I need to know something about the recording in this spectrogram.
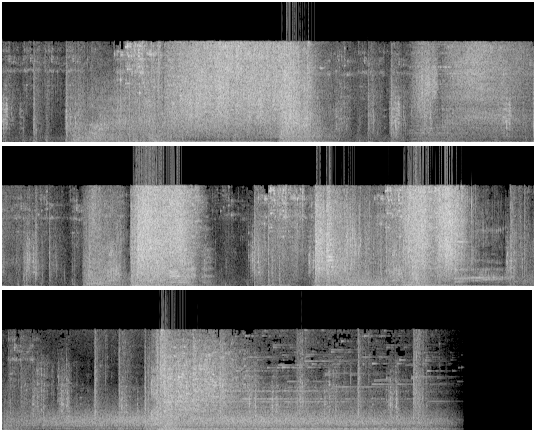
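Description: A huge crystal creature crashes about loudly.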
